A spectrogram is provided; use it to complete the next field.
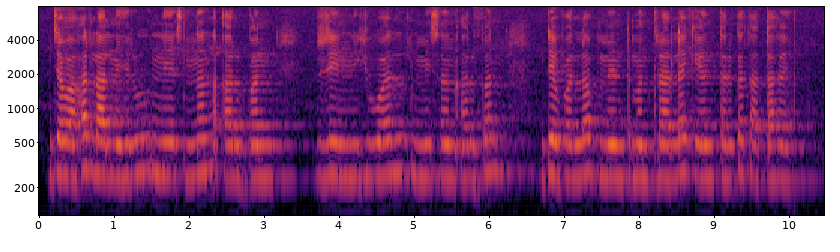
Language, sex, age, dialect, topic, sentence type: Hindi, female, 18-24, Awadhi Bundeli, banking, statement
